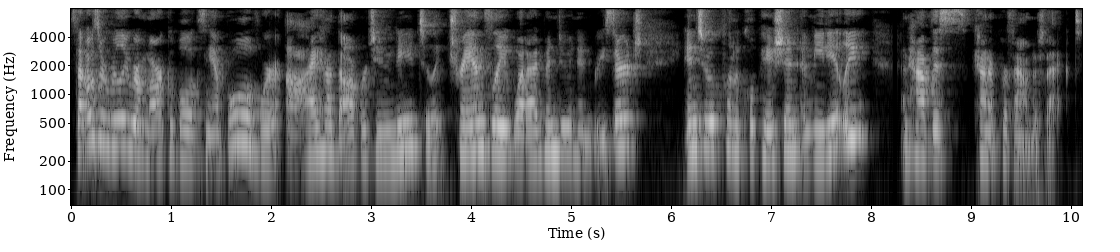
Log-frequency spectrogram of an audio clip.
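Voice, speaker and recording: A woman with an American accent talks at a very fast pace. Her pitch is fairly high. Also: ordinary pitch variation. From Minnesota, US Midwest. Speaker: audiologist and researcher. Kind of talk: podcast interview.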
